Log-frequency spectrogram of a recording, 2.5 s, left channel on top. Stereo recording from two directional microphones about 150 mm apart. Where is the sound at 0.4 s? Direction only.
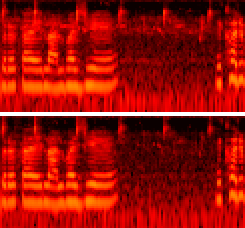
30° right (ahead or behind).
